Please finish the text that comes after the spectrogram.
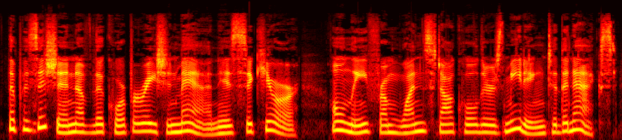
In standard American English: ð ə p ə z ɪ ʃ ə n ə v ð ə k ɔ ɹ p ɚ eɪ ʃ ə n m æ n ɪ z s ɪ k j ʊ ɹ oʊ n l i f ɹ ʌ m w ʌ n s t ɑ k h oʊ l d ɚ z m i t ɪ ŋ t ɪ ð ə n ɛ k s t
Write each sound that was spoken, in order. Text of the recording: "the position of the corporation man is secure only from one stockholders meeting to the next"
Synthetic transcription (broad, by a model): ð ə p ə z ɪ ʃ ə n ə v ð ə k ɔ ɹ p ɚ eɪ ʃ ə n m æ n ɪ z s ɪ k j ʊ ɹ oʊ n l i f ɹ ʌ m w ʌ n s t ɑ k h oʊ l d ɚ z m i t ɪ ŋ t ɪ ð ə n ɛ k s t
